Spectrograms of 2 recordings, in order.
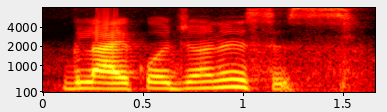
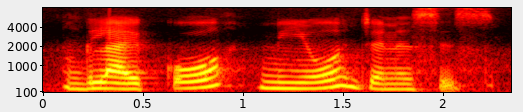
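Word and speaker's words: gluconeogenesis: If necessary access of proteins are converted into useful substance like glucose through the process of ग्लाइकोजेनेसिस, ठीक है, ग्लाइकोनियोजेनेसिस इसका ये pronunciation है।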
